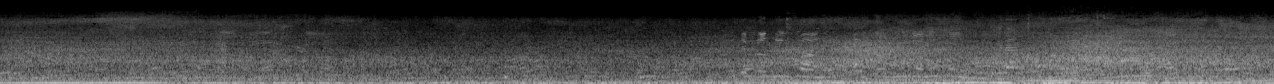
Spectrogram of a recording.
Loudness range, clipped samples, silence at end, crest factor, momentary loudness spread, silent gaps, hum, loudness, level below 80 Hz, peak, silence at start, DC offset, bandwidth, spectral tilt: 8 LU; under 0.1%; 0 s; 16 dB; 9 LU; none; none; -25 LUFS; -28 dBFS; -8 dBFS; 0 s; 0.9%; 13 kHz; -5 dB/octave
